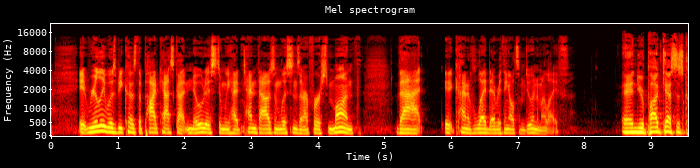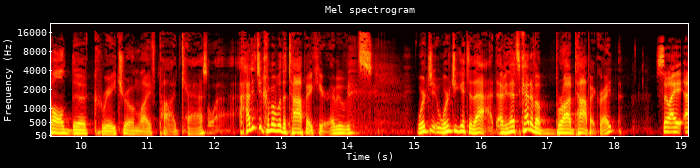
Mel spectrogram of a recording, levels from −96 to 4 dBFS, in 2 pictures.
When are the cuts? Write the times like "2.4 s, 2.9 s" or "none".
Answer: 11.9 s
